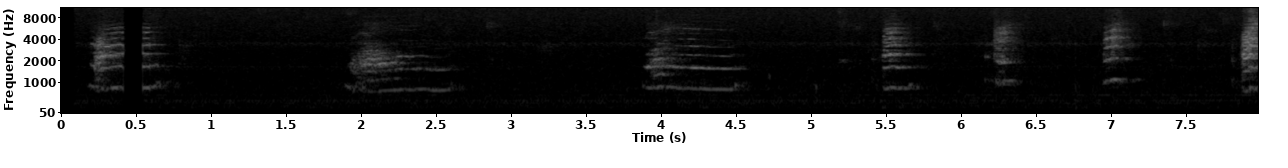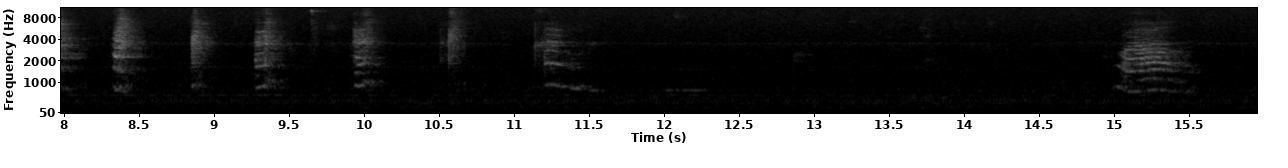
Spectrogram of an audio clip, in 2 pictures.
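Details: Domestic cat making odd noises over a tiny bug: short trilled meows, then a run of rapid clipped chirps roughly every half second, ending in another brief meow after a pause, against a quiet indoor hiss.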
